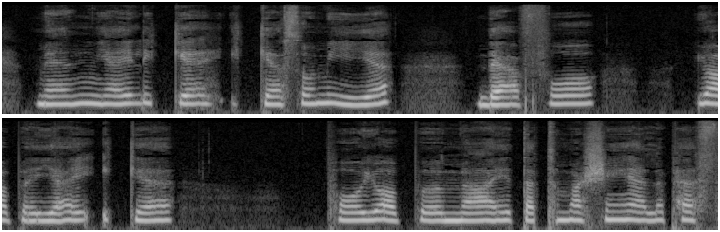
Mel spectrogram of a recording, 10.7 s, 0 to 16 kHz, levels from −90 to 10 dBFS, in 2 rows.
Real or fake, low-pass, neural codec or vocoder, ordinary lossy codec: fake; 14.4 kHz; vocoder, 44.1 kHz, 128 mel bands every 512 samples, BigVGAN v2; AAC, 48 kbps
